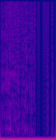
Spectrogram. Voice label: emotion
